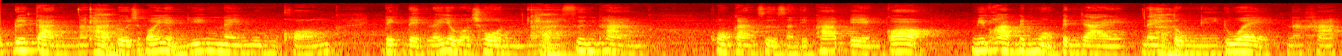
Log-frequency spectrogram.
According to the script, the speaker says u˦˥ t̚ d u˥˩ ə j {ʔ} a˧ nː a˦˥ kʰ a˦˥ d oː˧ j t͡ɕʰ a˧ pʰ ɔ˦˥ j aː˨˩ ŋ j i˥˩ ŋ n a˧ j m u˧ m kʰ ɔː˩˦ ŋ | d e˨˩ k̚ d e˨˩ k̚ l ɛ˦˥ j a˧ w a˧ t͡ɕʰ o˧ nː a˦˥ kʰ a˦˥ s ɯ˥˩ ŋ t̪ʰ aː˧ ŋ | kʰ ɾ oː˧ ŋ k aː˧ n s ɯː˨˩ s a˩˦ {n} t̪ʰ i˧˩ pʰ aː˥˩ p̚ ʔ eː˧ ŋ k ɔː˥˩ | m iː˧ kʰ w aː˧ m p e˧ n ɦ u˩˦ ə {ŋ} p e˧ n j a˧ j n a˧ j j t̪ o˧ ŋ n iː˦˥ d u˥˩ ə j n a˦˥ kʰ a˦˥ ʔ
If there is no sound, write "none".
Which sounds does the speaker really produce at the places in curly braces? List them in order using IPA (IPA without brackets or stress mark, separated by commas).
k, n, ŋ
